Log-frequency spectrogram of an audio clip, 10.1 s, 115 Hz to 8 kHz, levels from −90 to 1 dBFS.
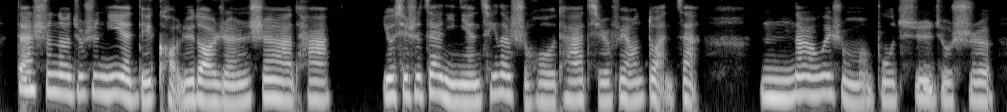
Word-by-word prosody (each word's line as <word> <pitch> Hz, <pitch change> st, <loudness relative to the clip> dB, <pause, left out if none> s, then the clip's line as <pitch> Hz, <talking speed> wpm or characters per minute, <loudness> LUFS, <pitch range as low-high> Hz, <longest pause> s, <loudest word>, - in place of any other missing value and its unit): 但 270 Hz, -, +4 dB
是 265 Hz, -1 st, -1 dB
呢 235 Hz, -2 st, +3 dB
就 225 Hz, +1 st, -2 dB
是 235 Hz, 0 st, -3 dB
你 220 Hz, 0 st, +2 dB
也 215 Hz, -4 st, +5 dB
得 180 Hz, -1 st, +1 dB
考 -, -, -2 dB
虑 185 Hz, +1 st, +3 dB
到 175 Hz, -3 st, +4 dB
人 165 Hz, +1 st, 0 dB
生 200 Hz, +1 st, +2 dB
啊 185 Hz, -2 st, +2 dB
它 185 Hz, +1 st, -3 dB, 0.5 s
尤 205 Hz, 0 st, +5 dB
其 215 Hz, +1 st, +2 dB
是 220 Hz, +1 st, 0 dB
在 235 Hz, +1 st, +1 dB
你 185 Hz, -4 st, +3 dB
年 165 Hz, 0 st, +2 dB
轻 230 Hz, +5 st, -3 dB
的 230 Hz, -1 st, +1 dB
时 190 Hz, -7 st, -4 dB
候， 170 Hz, 0 st, -3 dB
它 185 Hz, 0 st, -1 dB
其 180 Hz, -1 st, -4 dB
实 175 Hz, -, -1 dB
非 195 Hz, +2 st, -4 dB
常 180 Hz, +1 st, -1 dB
短 195 Hz, 0 st, -2 dB
暂。 -, -, -3 dB, 0.6 s
嗯， 195 Hz, -1 st, +3 dB
那 220 Hz, 0 st, +2 dB
为 230 Hz, +1 st, 0 dB
什 210 Hz, -4 st, -4 dB
么 160 Hz, -2 st, -2 dB
不 180 Hz, -1 st, -3 dB
去 100 Hz, -, -2 dB
就 95 Hz, -, -4 dB
是， 180 Hz, +1 st, -3 dB
190 Hz, 245 characters per minute, -22 LUFS, 175-220 Hz, 0.6 s, 也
